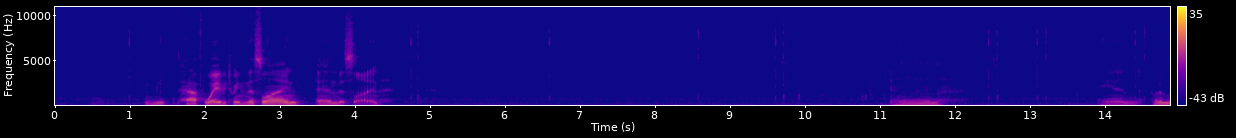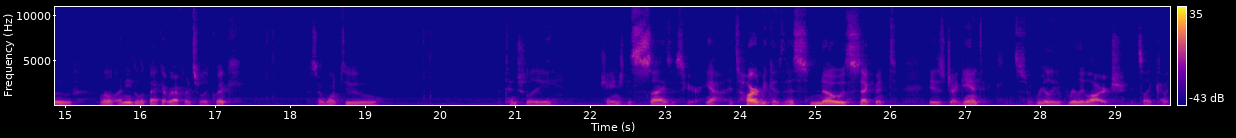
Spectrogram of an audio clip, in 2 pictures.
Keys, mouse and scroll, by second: 0.6 click, 4.3 click, 6.2-8.1 drag, 9.2 click, 12.1 click, 12.7 click, 14.0 click, 17.3 click, 19.4 click.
